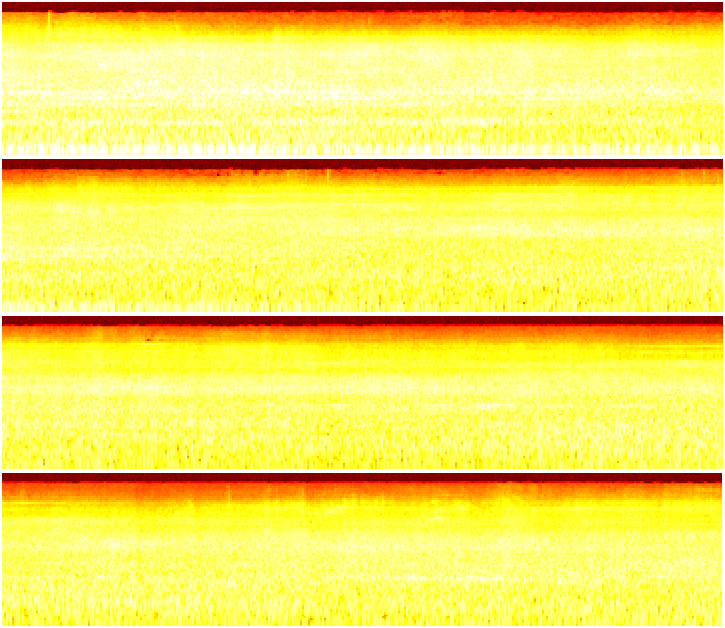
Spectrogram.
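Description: Union Pacific diesel locomotives passing, their low engine drone fading over the first several seconds, then the steady rumble of the freight cars rolling on the rails.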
